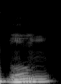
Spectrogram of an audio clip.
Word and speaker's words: Blum: they say it over there in uh germany bloom austria austria yeah i think yeah it's pronounced bloom uh good good so yeah we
